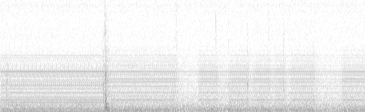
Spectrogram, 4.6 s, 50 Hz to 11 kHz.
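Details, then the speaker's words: Acoustic Control Corp 260 amp head after resoldering cold joints, which restored the tremolo. Heard through the volume preamp: a steady low mains-pitched hum with buzzy overtones and faint ticking, described as grounding noise. Hum, source not confirmed. "you can hear that hear that grounding that noise"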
